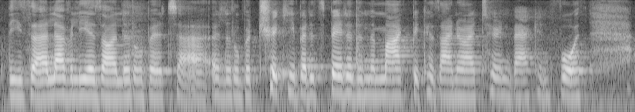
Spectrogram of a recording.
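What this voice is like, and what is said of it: Brooklyn New York accent. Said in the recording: “as you'll be able to tell from her accent, she was born and grew up in Brooklyn, New York.”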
